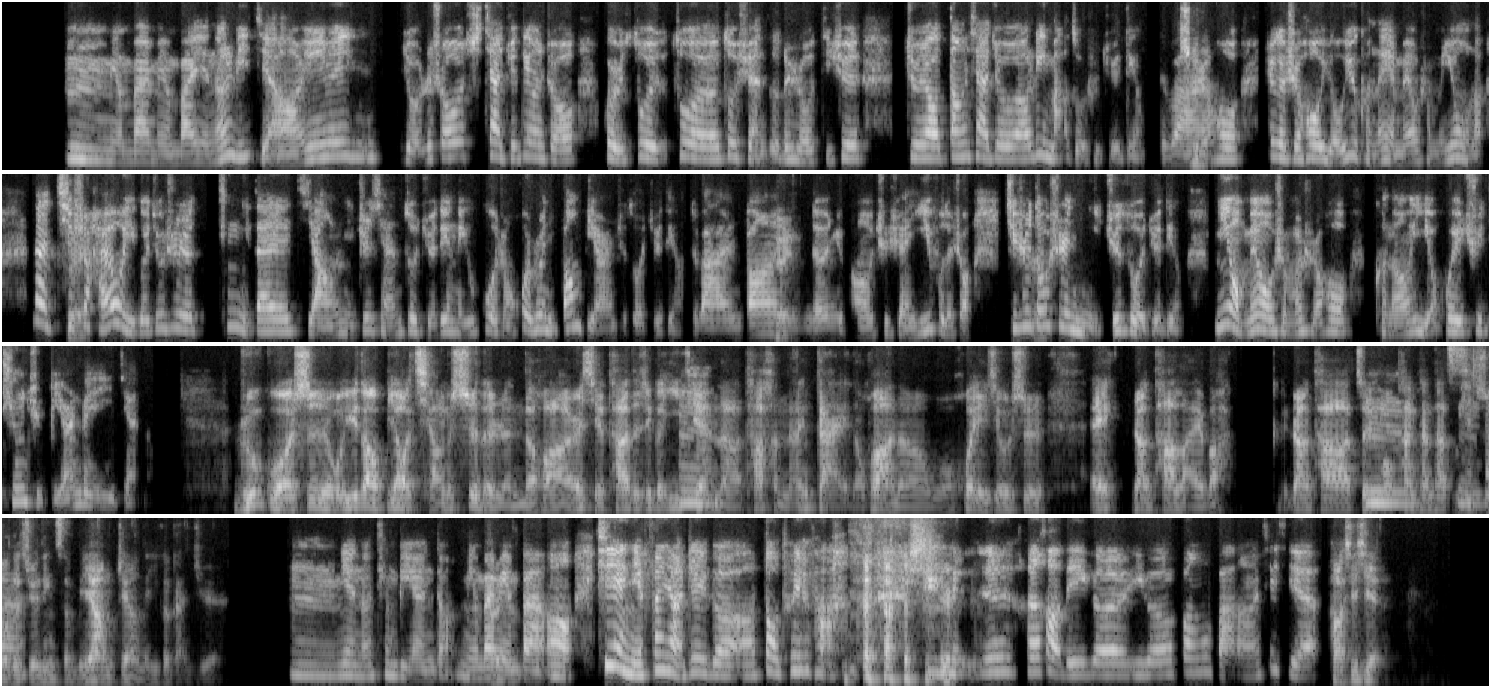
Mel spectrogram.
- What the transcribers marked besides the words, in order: laughing while speaking: "倒推法，这是很好的一个 一个方法啊，谢谢"; laughing while speaking: "是"; joyful: "好，谢谢"
- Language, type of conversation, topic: Chinese, podcast, 选项太多时，你一般怎么快速做决定？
